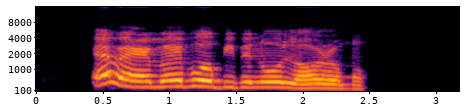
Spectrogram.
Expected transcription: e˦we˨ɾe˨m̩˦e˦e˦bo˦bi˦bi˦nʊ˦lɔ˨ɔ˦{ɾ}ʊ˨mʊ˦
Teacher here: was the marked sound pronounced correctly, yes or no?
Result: yes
